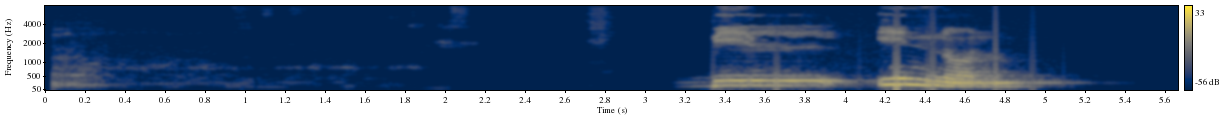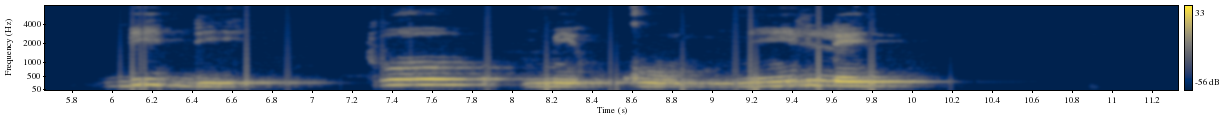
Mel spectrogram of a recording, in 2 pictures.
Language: Mpumpong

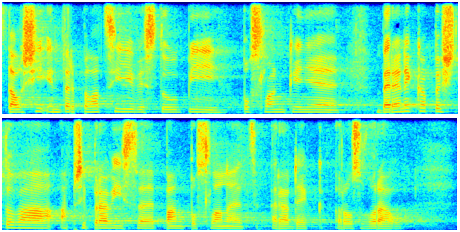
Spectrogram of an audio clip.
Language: Czech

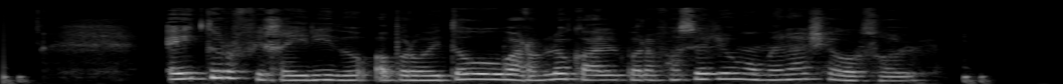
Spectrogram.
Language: Galician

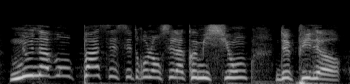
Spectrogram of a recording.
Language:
French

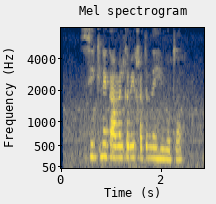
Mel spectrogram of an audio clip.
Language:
Urdu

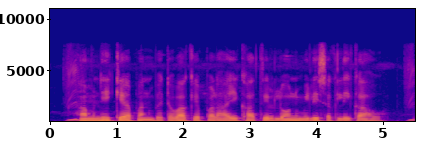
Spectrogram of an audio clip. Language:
Magahi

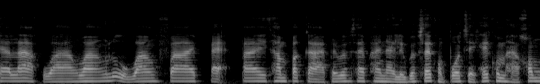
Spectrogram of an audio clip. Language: Thai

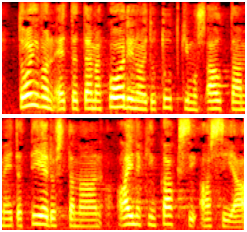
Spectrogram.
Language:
Finnish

